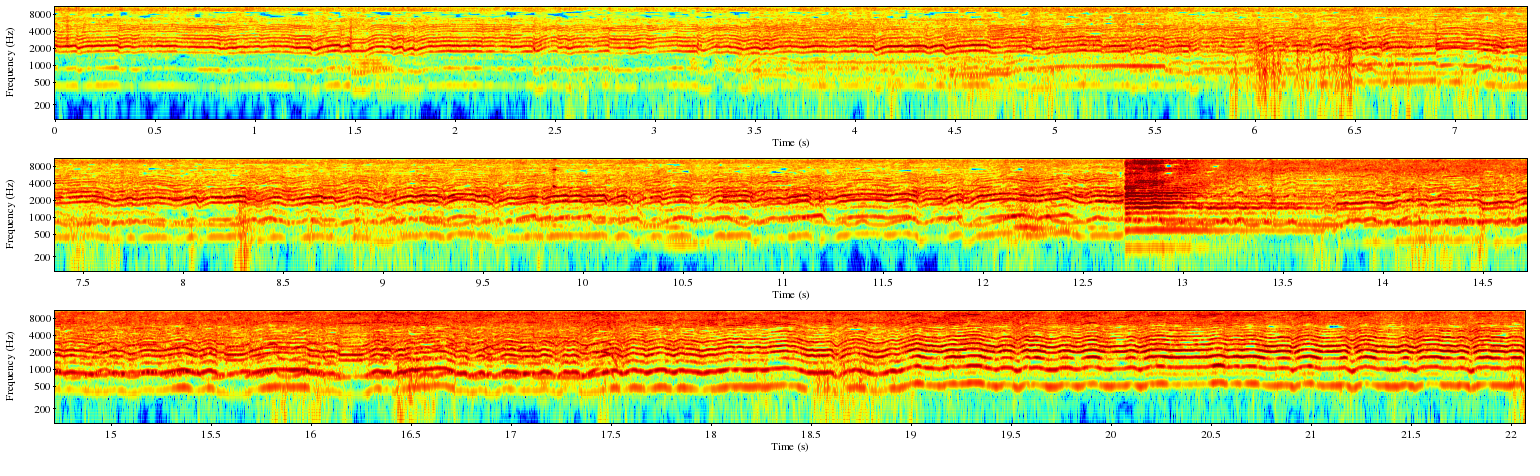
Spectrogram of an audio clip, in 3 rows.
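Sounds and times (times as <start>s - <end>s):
brush cutters running: 1.1s - 22.0s.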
